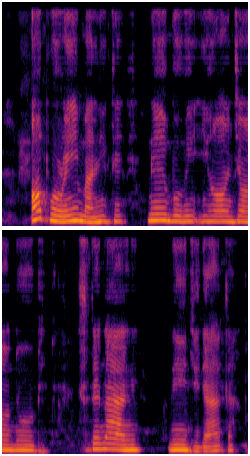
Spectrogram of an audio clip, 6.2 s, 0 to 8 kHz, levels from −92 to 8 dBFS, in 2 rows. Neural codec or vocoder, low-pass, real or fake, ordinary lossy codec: codec, 16 kHz, 16 kbps, FunCodec, trained on LibriTTS, 50 frames a second; none; fake; none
